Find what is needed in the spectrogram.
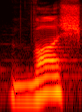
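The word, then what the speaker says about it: Vaush: Ian Vosh Koczynski, for example, you've already said, you've introduced him.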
